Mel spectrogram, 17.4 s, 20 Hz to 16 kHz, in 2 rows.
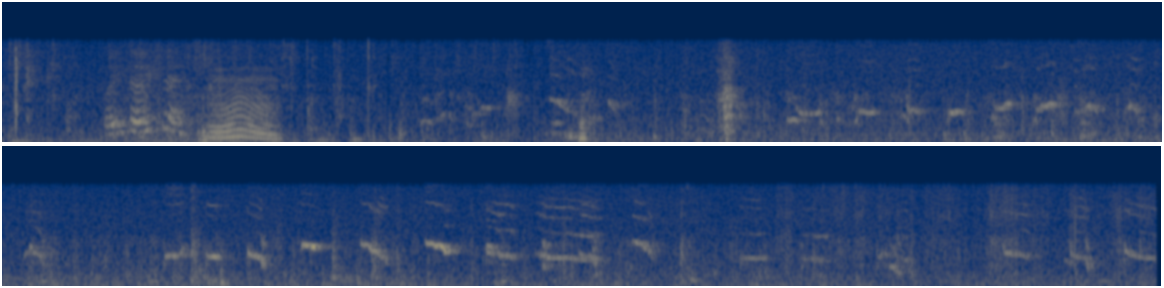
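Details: A litter of two-month-old Basset Hound puppies, lemon and tricolour, in Pennsylvania, USA, in February 2010, open with a wavering howl. Short, high squeaky whimpers and yelps follow in an overlapping stream, with human voices and rustling.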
